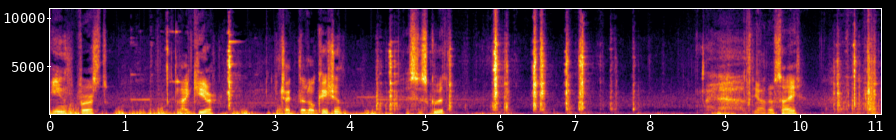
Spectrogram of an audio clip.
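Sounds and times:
bolt clicking against metal bracket: 0:04.4 - 0:08.0.

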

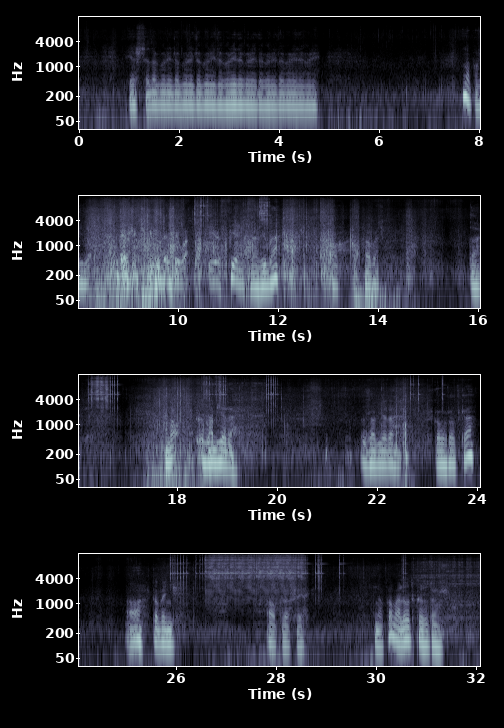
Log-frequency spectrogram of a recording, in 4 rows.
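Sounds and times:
faint small ticks: 0:00.0 - 0:01.0, 0:04.8 - 0:07.6, 0:16.2 - 0:17.1, 0:18.0 - 0:21.5, 0:25.9 - 0:29.8
fishing line handling: 0:09.6 - 0:11.9, 0:16.2 - 0:20.2, 0:25.9 - 0:29.5
reel ratchet clicks: 0:10.4 - 0:10.6, 0:11.6 - 0:11.8, 0:16.2 - 0:16.9, 0:18.6 - 0:20.1, 0:22.6 - 0:23.4, 0:25.8 - 0:29.5, 0:30.5 - 0:32.0.

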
